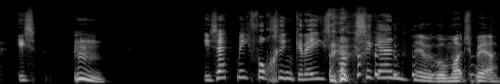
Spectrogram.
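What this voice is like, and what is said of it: Put-on character voice. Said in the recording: “I'm doing a voice”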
